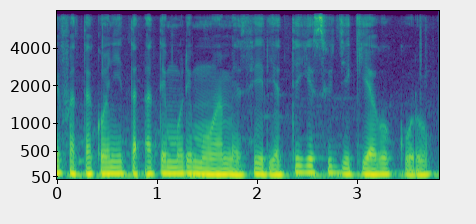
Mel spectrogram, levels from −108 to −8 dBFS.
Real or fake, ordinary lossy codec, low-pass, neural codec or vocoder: real; none; 7.2 kHz; none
